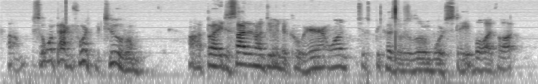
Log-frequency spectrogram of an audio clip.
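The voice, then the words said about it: Strained, failing voice. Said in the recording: “I don't know why my voice is going today.”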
